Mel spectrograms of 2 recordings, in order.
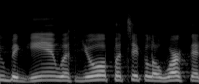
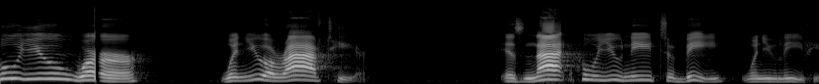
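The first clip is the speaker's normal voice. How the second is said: slow, loud, deliberate delivery; 5 dB louder than usual. Addressing listeners, saying a statement slowly so they get it, slow, deliberate delivery. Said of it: "I want to say it slowly".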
